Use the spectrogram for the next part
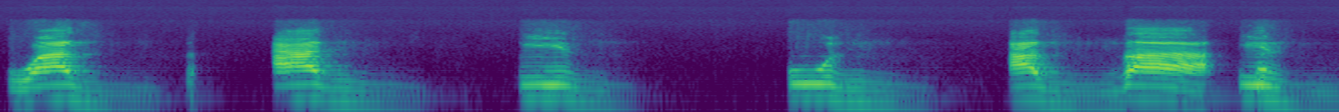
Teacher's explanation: Jadi waz ya itu dialirkan. Rokhawah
